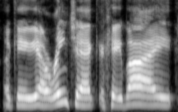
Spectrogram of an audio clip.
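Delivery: high, loud woman imitation; woman declining. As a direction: breeze off with a mock-cheery goodbye. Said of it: "She's like".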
